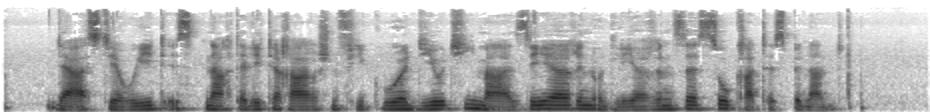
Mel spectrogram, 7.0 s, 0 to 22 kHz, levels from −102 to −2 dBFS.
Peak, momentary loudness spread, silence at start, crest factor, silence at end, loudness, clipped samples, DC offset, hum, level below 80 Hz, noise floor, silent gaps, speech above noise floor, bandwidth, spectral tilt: -8 dBFS; 9 LU; 0.05 s; 18 dB; 0.5 s; -25 LUFS; under 0.1%; under 0.1%; none; -62 dBFS; -56 dBFS; none; 32 dB; 16 kHz; -5 dB/octave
